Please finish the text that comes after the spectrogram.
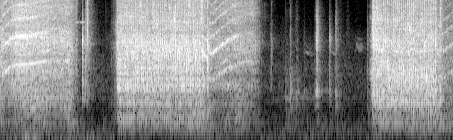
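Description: Power drill running in bursts to back screws out of a Steelway welded angled steel bulkhead cellar door resting on its shipping skid; two long loud whirring runs separated by short clicks and handling noise.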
